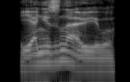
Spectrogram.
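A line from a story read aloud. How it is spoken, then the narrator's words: Loud. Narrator (Russian): сказал Варавва громко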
